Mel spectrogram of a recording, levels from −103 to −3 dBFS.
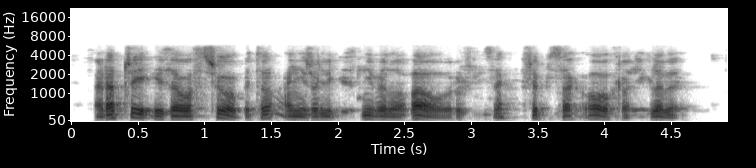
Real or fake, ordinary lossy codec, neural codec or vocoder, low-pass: real; Opus, 24 kbps; none; 5.4 kHz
